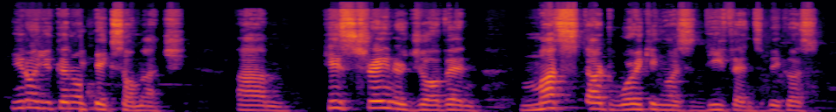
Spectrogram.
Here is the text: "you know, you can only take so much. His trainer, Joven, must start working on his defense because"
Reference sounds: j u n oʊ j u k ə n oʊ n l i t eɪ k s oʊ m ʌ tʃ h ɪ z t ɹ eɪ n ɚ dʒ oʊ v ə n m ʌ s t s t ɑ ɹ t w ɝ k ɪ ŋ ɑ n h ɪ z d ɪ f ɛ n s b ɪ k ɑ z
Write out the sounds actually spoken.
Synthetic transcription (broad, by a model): j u n oʊ j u k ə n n i t eɪ k s oʊ m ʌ tʃ h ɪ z t ɹ eɪ n ɚ dʒ oʊ v ə n m ʌ s t s t ɑ ɹ t w ɝ k ɪ ŋ ɑ n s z d ɪ f ɛ n s b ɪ k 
